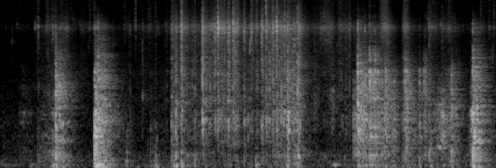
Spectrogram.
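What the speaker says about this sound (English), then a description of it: "So I'll attempt to do a bridge shuffle for you guys." A thick oracle card deck is side-shuffled by hand, giving repeated close rustling and riffling bursts of stiff cards with soft knocks between them.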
